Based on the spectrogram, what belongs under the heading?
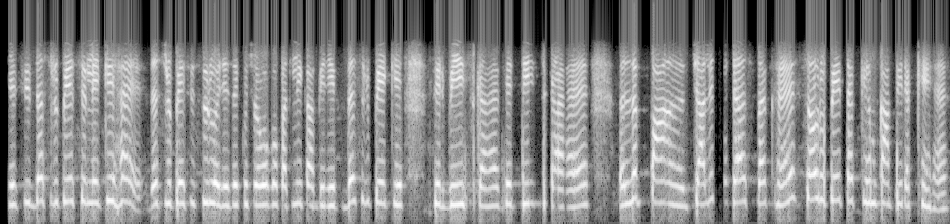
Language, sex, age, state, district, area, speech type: Hindi, female, 45-60, Uttar Pradesh, Azamgarh, rural, conversation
